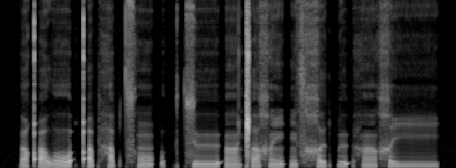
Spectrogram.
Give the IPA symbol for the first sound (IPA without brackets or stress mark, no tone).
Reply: ɵ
